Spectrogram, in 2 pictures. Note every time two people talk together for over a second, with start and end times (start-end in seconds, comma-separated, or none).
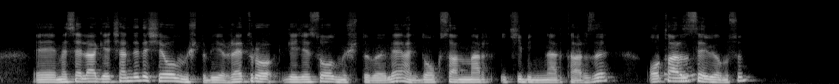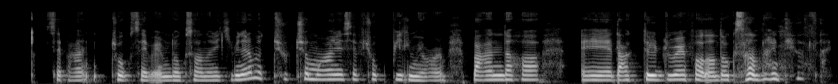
none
